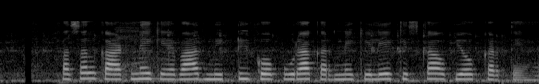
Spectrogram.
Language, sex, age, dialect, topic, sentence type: Hindi, male, 36-40, Hindustani Malvi Khadi Boli, agriculture, question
